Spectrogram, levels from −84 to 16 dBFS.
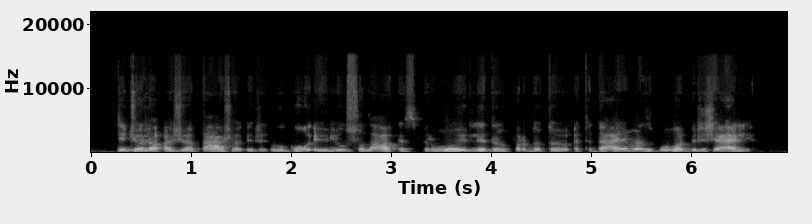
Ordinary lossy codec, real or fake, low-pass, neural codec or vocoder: Opus, 16 kbps; fake; 14.4 kHz; vocoder, 44.1 kHz, 128 mel bands, Pupu-Vocoder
